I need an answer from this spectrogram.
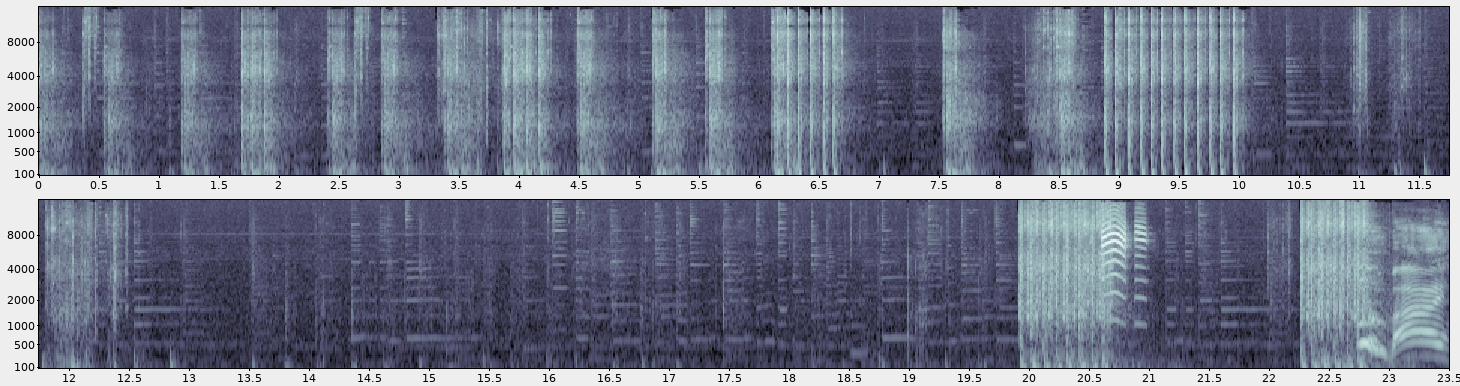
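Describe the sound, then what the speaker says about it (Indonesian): Suppressed gunfire in a mobile shooter game, with a bot as the target: rapid bursts of muffled shots spread over the first ten seconds, a quieter stretch after that, then two more loud bursts near the end. "Nah dia nembakin bot tuh."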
